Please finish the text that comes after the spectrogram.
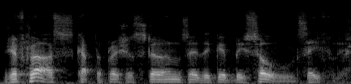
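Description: An actor playing a weary, shrewd senior police inspector, gruff and commanding, in a radio drama. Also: male voice, lowish voice, lively intonation, normal speed. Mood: accusing, explanatory.

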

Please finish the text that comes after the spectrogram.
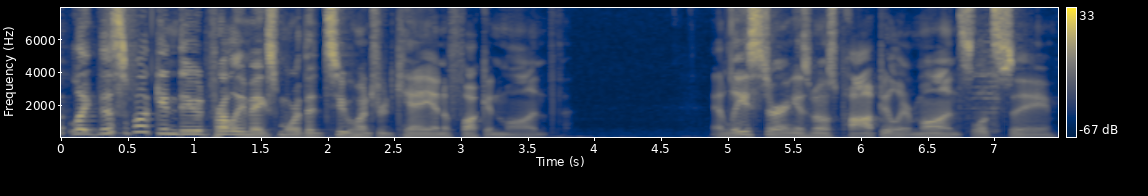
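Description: Man, unhurried, crisp dry sound, blunt slangy swearing, reaction streamer. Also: mid-range voice, lively intonation, no echo. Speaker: livestreamer reacting to a video. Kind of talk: casual reaction commentary.

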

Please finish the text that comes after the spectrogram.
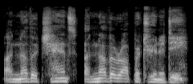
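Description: A man voicing a genial, vain old warrior monk in a video game, speaking in a measured, courtly and wryly pious manner. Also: medium pitch, slightly rough, no echo, clean studio sound, close to an everyday voice. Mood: calm, courteous. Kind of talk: scripted game character voice lines.

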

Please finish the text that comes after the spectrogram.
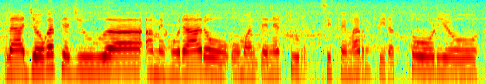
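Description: A woman's voice: medium pitch, level tone, moderate pace, fairly bright tone. A woman in her thirties from Chile with a Venezuelan Spanish accent, a yoga instructor talking animatedly with her hands and many restarts in an outdoor interview. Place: outdoors by a park lake. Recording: outdoor noise behind the voice.

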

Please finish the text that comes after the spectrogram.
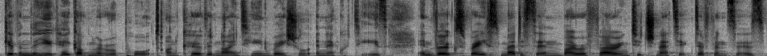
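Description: A woman reading out a question from the online audience in a friendly, steady way. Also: lowish voice.

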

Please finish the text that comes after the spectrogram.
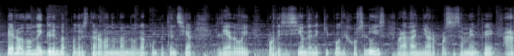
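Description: A man's voice: deep voice, a little mellow. A man hosting a casual video commentary on a reality show, rambling with many fillers and asides.

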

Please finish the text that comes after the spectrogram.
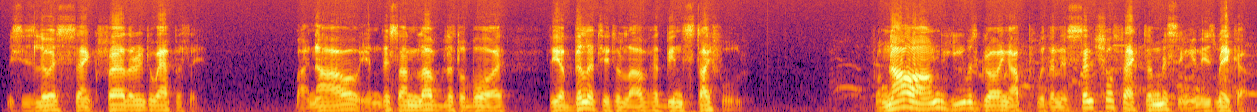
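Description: An actor playing an articulate British psychiatric nurse, gravely narrating a case history in a 1950s film. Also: male voice, lively intonation, pushed and bright, rough recording. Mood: grave, explanatory. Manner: measured, grave, emphatic. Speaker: hospital staff member recounting a case history. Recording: faintly rumbling 1950s film soundtrack.

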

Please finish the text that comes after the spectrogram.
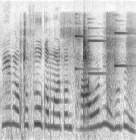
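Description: A man voicing an excitable, bossy big-brother figure in a Minecraft cartoon, calling out warnings to his sibling. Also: very high voice, rapid-fire. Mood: excited. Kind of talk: cartoon narration. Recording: noisy recording.

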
